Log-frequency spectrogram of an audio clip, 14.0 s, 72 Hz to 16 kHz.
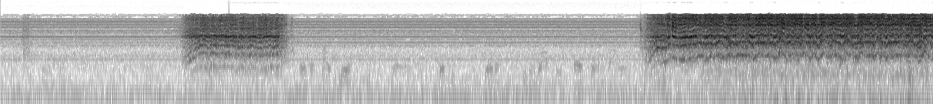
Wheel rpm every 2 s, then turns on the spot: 0, 50, 40, 0, 10, 200, 230.
none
